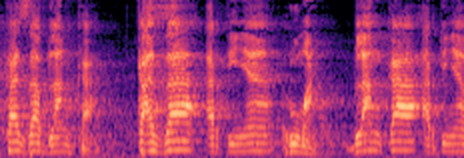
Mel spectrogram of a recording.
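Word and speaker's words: Casablanca: kuliah nama negaranya Maroko ibukotanya tulisannya Caca blancha cara bacanya Kadzab langka Kaza artinya rumah Blanca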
